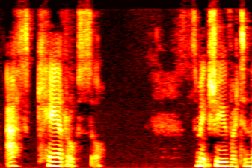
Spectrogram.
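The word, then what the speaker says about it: asqueroso: try that ascerrosso so remember qu in spanish never makes a qu sound it's always a c sound as queroso so make sure you've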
